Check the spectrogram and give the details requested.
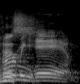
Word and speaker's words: Birmingham: Why do I keep pronouncing the H in Birmingham?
